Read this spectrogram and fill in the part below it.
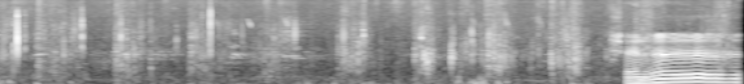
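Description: Footsteps crunch softly on dry grass.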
